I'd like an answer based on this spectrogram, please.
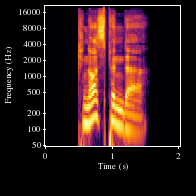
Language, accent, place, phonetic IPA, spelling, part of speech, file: German, Germany, Berlin, [ˈknɔspəndɐ], knospender, adjective, De-knospender.ogg
- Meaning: inflection of knospend: 1. strong/mixed nominative masculine singular 2. strong genitive/dative feminine singular 3. strong genitive plural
